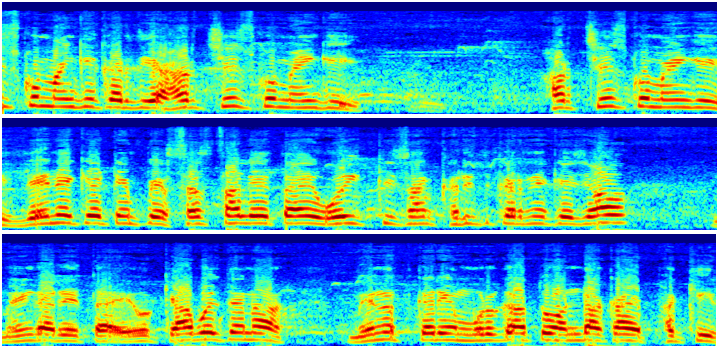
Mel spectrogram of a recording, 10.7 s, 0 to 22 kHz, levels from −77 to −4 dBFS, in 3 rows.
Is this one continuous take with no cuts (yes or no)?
yes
